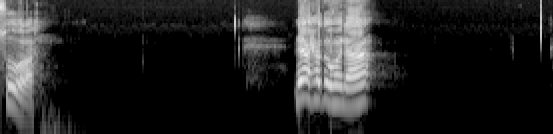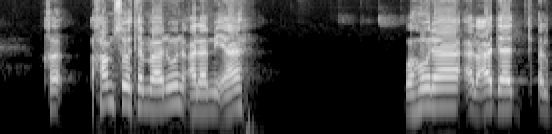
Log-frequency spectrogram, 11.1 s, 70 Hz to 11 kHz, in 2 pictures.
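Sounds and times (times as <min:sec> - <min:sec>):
man breathing in: 0:02.4 - 0:02.9, 0:05.5 - 0:05.9
man speaking: 0:03.0 - 0:03.8, 0:06.0 - 0:08.2, 0:09.5 - 0:11.0
mouth click: 0:05.0 - 0:05.6.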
